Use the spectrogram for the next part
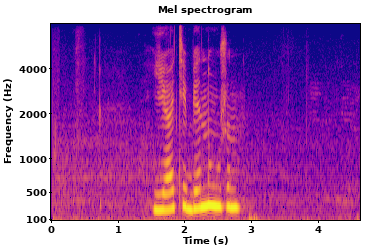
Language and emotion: Russian, neutral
